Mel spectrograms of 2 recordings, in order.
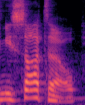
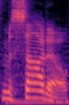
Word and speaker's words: Misato: that's pretty much right no it's misato it's misato that's how you say it you say Misan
